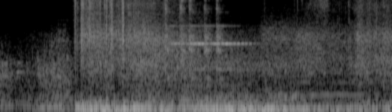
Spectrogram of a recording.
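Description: Naval guns fire in the World of Warships video game, a heavy boom landing about a second in and then a sustained rumbling roll of gunfire and engine noise.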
